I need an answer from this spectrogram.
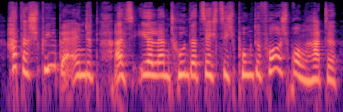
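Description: Man voicing an excited, yelling teen boy, pitched way up, storybook. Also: moderate pace. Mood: gleeful shouting. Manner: yelling, indignant. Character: teenage boy, exuberant, shouting with glee.

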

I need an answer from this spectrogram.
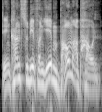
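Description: A man voicing a doubtful, gruff old tailor father in a fairy tale. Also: big pitch swings, sharp tone, no room sound, studio quality, full character voice. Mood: skeptical. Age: older. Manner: slow, skeptical and low.

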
